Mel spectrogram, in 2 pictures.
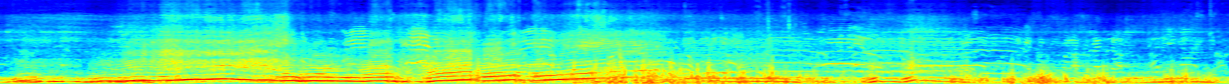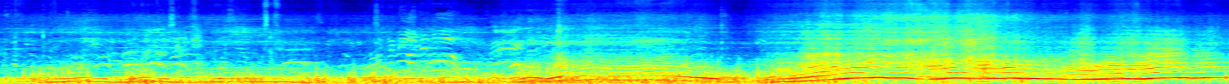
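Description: Rally car engine revving hard, its pitch rising and falling over and over, with a brief dip in level about halfway through and a rise again near the end.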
